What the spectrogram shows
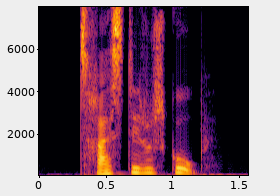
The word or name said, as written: træstetoskop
